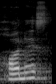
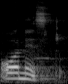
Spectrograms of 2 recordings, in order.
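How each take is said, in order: First: The word begins with an h sound. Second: The word begins with a vowel sound. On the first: The speaker calls it wrong. "हम हॉनेस्ट नहीं बोलते, ह से शुरुआत नहीं होती है इसकी।" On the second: The speaker calls it right. "अ से शुरुआत होती है।"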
